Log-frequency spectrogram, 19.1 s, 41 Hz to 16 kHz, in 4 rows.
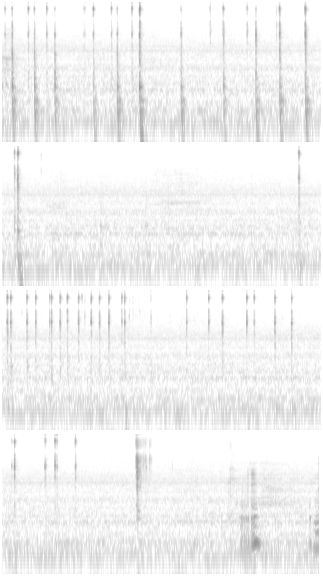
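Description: The forecastle deck part of a 1:200 RC RMS Titanic model is being cut by hand, producing many small, sharp, irregular clicks and snips over a quiet background. There are short pauses, and the clicks bunch into clusters.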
